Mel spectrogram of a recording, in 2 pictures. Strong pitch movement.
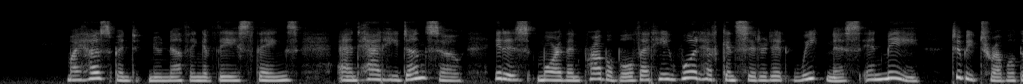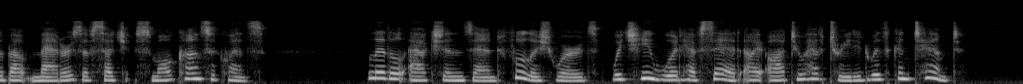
No: average, 4.5 semitones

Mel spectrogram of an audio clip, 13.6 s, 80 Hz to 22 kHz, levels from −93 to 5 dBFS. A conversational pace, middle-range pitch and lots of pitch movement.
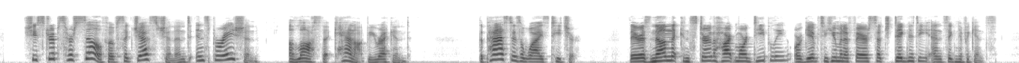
No: average, 170 wpm; high, 210 Hz; wide, 5.8 semitones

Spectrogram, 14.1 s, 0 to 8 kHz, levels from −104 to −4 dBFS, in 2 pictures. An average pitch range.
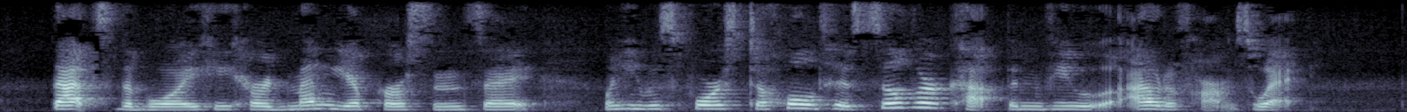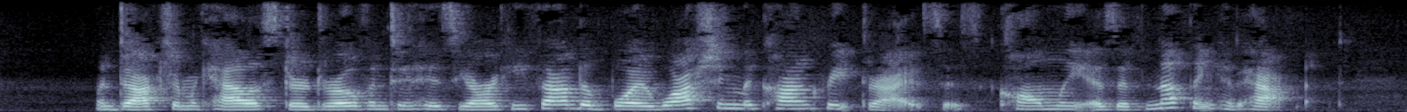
Yes: average, 3.7 semitones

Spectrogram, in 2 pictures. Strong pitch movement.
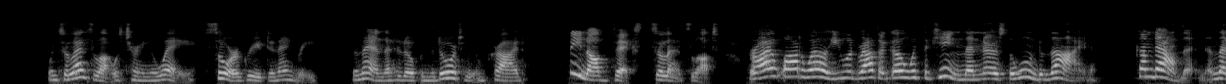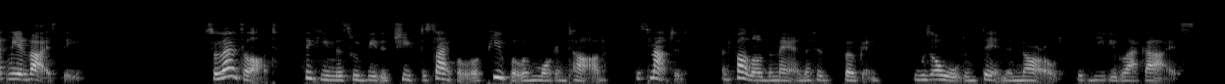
Yes: wide, 8.0 semitones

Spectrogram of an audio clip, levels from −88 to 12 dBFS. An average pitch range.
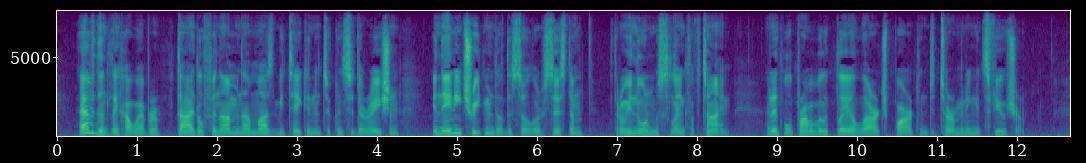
No: wide, 6.2 semitones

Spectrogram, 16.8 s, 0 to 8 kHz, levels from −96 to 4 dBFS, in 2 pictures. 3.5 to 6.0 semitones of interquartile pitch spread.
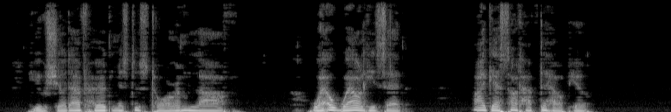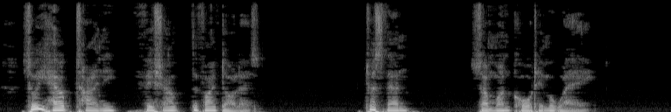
Yes: average, 4.3 semitones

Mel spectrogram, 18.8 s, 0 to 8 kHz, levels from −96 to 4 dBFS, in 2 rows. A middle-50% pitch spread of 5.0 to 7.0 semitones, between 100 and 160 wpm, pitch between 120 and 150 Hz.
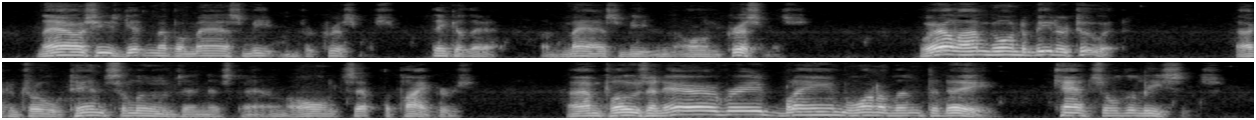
Yes: wide, 5.4 semitones; average, 155 wpm; low, 135 Hz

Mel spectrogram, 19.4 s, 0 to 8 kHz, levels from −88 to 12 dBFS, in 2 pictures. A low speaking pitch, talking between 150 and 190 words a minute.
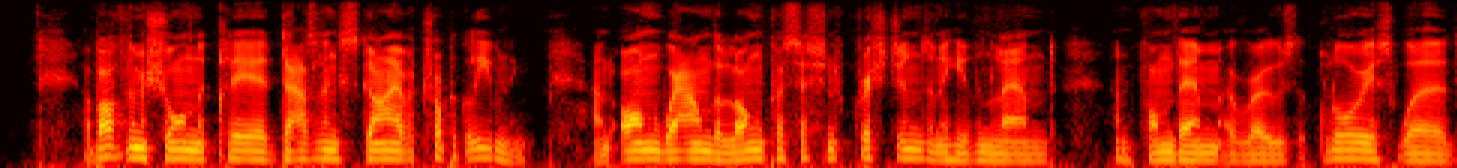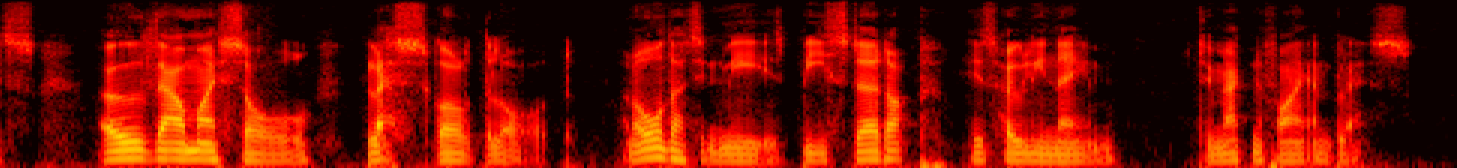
Yes: low, 100 Hz; average, 165 wpm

